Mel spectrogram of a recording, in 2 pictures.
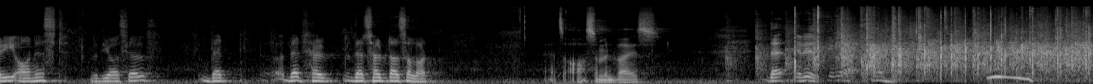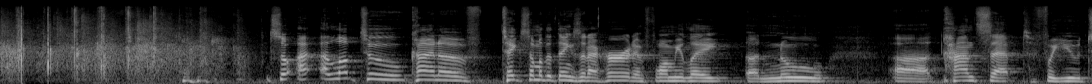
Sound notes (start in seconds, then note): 7.2 audience applauds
